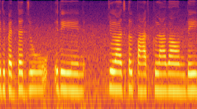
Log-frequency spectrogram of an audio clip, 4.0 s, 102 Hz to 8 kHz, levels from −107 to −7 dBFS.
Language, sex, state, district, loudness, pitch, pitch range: Telugu, female, Andhra Pradesh, Visakhapatnam, -15 LUFS, 220 Hz, 210-225 Hz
